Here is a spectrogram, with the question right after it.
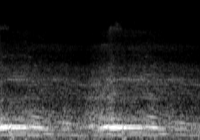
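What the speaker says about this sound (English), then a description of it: "Go on, rev up the Porsche." The turbocharged four-cylinder engine of a Porsche Cayman revs twice from idle, each rise swelling to a strained mid-pitched drone and falling back, close and loud.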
